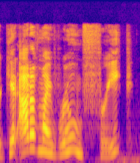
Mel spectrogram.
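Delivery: loud furious order to get out; angry shout. Acted. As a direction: yell him out of the room. Angry at intruder in room.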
